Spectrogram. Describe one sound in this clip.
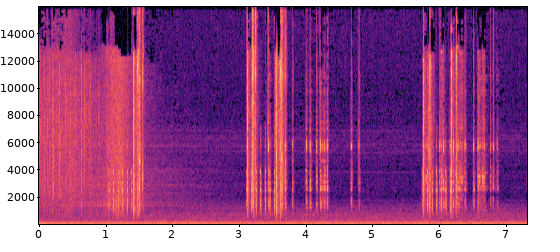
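An old computer terminal hums steadily.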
